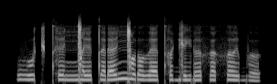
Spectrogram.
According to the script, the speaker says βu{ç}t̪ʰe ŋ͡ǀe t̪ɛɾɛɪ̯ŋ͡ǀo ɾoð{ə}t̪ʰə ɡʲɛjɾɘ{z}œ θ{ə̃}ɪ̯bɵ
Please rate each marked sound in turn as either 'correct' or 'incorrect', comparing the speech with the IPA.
incorrect, incorrect, incorrect, incorrect

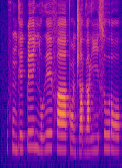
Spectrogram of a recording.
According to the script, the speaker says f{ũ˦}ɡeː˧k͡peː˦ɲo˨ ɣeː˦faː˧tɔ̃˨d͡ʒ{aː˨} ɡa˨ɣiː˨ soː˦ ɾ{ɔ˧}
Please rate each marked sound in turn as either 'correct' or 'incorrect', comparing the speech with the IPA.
incorrect, incorrect, correct

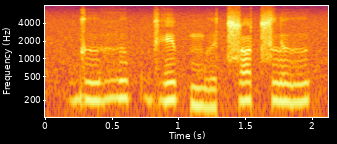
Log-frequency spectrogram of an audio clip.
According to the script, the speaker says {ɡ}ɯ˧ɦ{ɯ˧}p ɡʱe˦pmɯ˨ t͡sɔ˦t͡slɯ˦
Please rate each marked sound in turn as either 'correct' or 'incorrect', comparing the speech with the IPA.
correct, incorrect

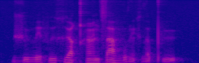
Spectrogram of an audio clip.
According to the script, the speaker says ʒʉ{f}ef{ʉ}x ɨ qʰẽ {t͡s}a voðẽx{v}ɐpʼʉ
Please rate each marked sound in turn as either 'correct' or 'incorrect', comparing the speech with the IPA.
incorrect, incorrect, incorrect, incorrect

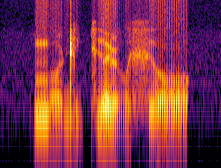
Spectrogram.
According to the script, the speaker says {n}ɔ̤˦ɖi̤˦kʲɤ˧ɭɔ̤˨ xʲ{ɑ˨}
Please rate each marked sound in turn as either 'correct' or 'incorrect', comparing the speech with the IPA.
correct, incorrect

